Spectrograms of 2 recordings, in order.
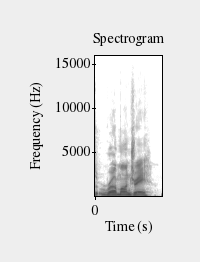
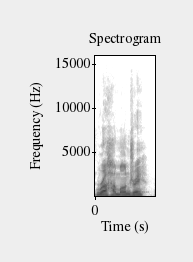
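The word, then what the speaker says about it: Rhamondre: Who says Ramondre? Did I say it properly enough? – Not even close. – I don't think so. – Just say Stevenson. Mr. Stevenson. – Ramondre? – That was good. That was better.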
